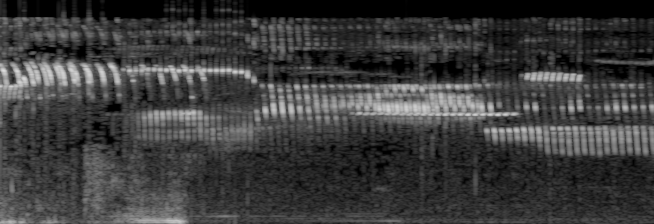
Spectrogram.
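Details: Excited male canary, singing strongly to get birds to mate: fast descending chirped notes, then several long rolling trills at changing pitches, with a burst of low handling noise early on.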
